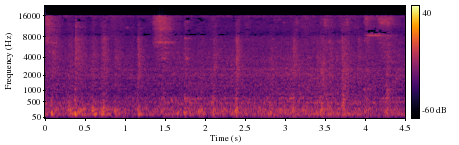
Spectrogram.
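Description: Locomotive-hauled passenger train running on rails, heard from one of its coaches: a steady low rumble of wheels on track with scattered clicks and knocks.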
